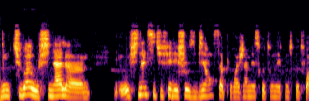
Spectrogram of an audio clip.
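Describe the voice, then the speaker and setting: The woman's tone is dark and mellow, her intonation fairly even. She speaks at a fairly quick pace in a dry, close sound with no echo. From Paris, France. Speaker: entrepreneur and teacher. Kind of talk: interview. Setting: audio chat room.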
